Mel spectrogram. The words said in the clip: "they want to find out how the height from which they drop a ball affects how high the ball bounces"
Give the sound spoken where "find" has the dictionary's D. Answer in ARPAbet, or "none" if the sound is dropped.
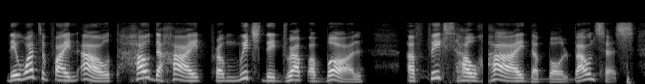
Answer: D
